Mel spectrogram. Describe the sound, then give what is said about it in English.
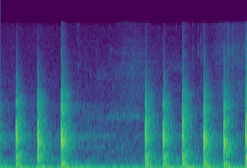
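Two bursts of knocking on a room door by housekeeping: three sharp raps, a short pause, then five more in a quick, steady rhythm, fairly loud, with no voices. “Is that my door? Is that your door?”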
